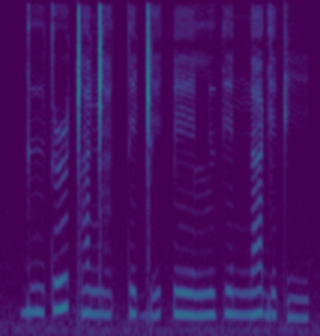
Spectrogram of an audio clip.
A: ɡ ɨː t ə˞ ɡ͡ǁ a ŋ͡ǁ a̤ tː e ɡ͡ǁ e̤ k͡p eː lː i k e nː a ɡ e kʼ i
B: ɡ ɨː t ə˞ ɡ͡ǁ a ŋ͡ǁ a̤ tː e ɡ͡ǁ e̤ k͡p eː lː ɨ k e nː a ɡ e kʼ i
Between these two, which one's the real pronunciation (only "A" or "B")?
B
